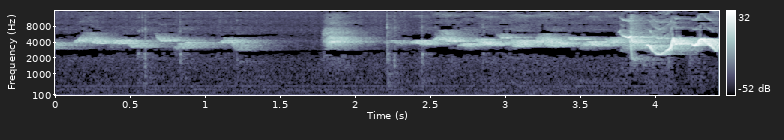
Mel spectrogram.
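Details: Ultramarine grosbeak singing a long, high warbled phrase of sliding whistled notes, broken by a short gap near the middle, then a louder, busier twittering burst at the end.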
